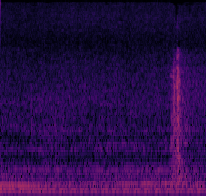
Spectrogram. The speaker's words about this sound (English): Finally, you bring the car to a stop in front of Tommy's boarding house.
